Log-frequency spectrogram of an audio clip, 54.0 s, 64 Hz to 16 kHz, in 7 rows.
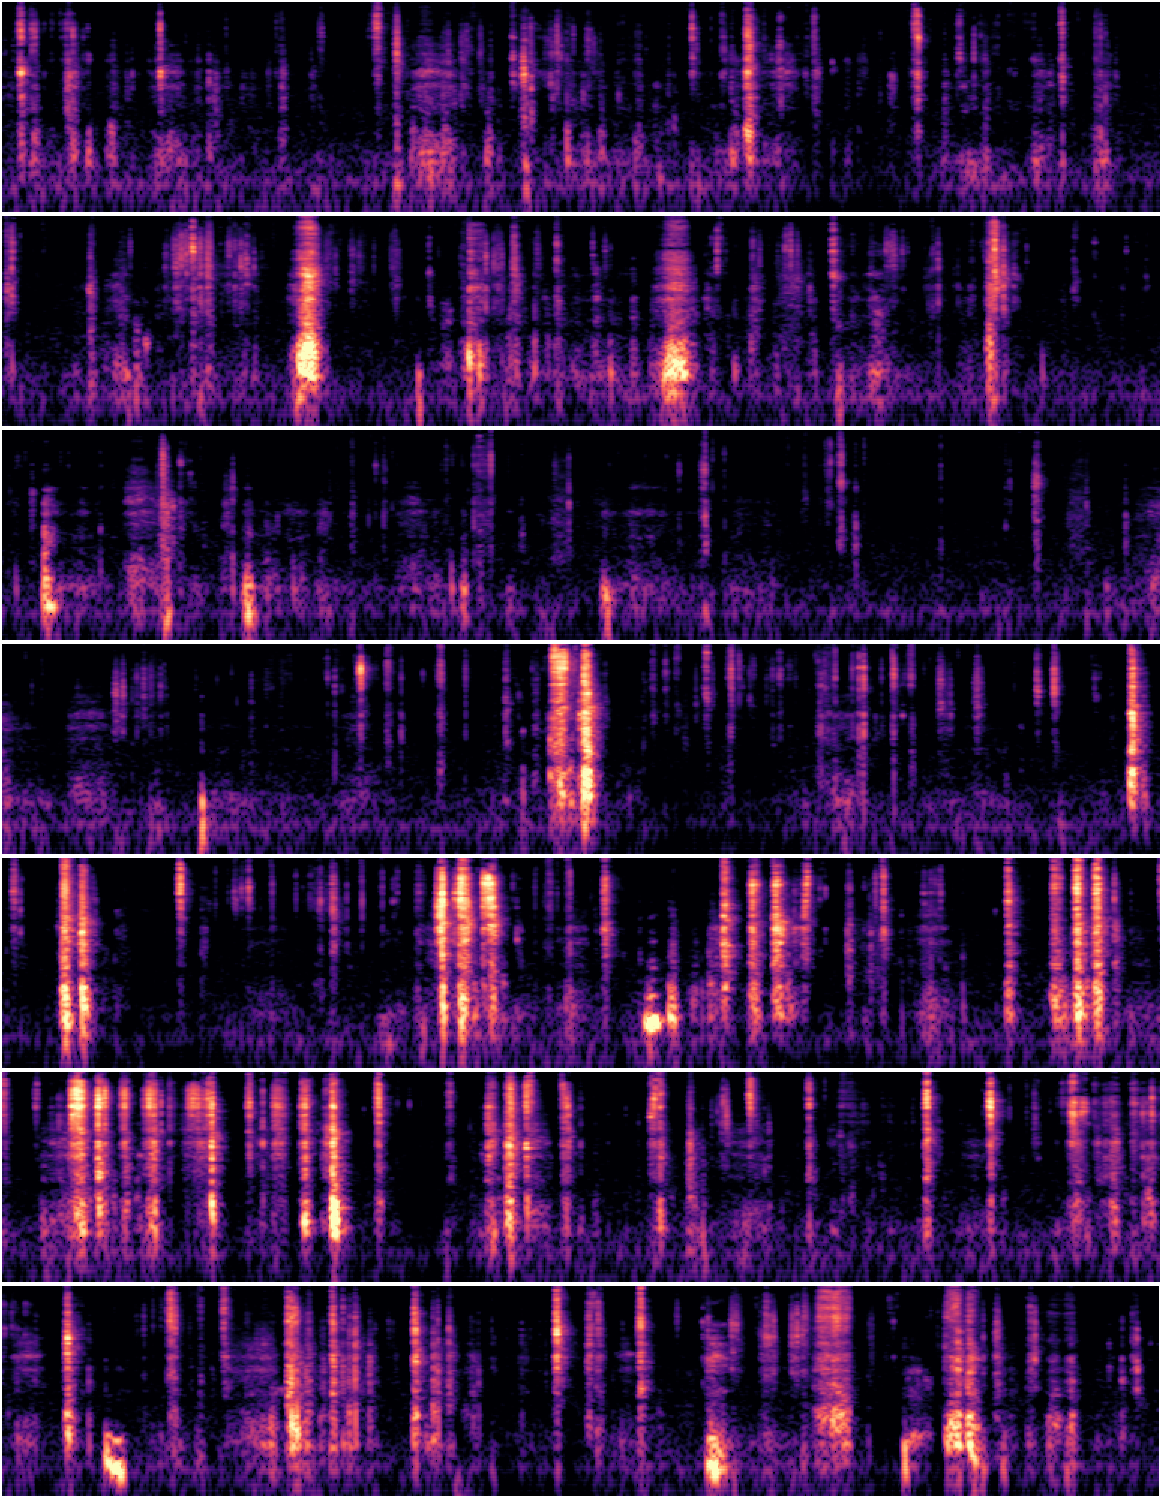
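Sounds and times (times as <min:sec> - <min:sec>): chewing: 0:00.0 - 0:54.0.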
